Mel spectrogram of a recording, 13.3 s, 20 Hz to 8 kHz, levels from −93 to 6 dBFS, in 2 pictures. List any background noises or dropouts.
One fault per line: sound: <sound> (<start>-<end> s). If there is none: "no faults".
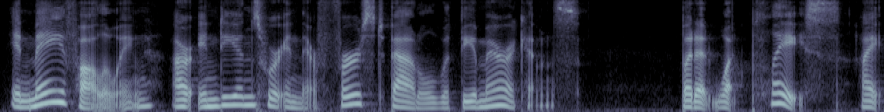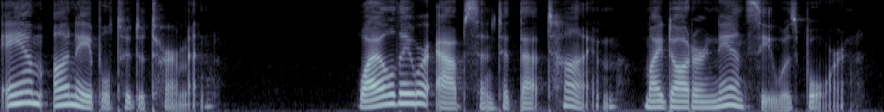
no faults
